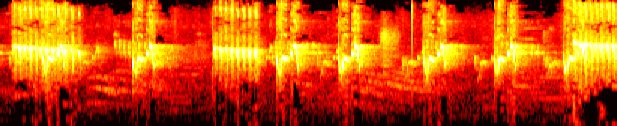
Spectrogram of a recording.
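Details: Used to lure wild birds, a bar-winged prinia gives repeated phrases of buzzy rattles ending in sharp upslurred chips, about one phrase per second, separated by short pauses.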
